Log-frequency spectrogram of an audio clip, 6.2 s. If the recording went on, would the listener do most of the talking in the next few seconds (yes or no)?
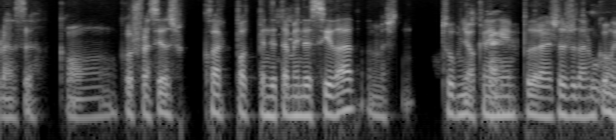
yes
